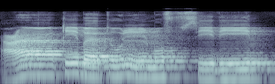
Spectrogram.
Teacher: ആഖിബത്തു ഖാഫിന് കസ്റാണ്, കുറഞ്ഞ തഫ്ഖീം മാത്രം നൽകിയാൽ മതി.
